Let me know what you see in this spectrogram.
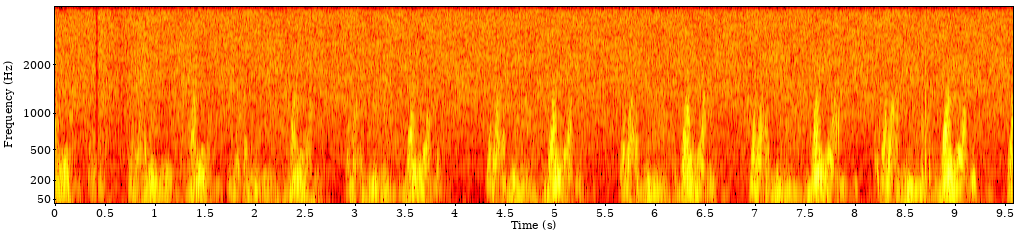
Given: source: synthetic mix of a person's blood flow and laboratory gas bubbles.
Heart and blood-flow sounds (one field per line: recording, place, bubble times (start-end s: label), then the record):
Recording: Doppler ultrasound of blood flow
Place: precordium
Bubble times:
7.80-7.87 s: bubbles
8.18-8.32 s: bubbles
8.65-8.79 s: bubbles
From the record:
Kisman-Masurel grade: 211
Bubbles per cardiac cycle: several, 3 to 8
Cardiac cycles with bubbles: 1 to 10%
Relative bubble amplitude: barely perceptible (0.100 to 0.250)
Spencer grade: 1 (occasional bubble signal discernible with the cardiac motion signal, with majority of cardiac periods free of bubbles)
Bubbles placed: only in the low amplitude regions of the cardiac cycle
